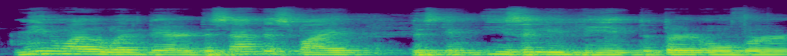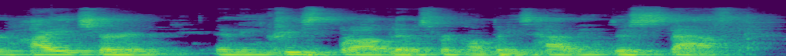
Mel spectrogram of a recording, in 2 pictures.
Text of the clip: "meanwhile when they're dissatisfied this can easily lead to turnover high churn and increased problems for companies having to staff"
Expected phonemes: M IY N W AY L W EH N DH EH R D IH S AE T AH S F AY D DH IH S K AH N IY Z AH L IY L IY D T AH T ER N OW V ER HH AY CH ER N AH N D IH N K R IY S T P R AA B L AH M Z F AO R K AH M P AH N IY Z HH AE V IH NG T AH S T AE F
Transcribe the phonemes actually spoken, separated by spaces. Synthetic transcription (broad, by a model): M IY N W AY L W EH N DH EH R D IH S AE T AH S F AY D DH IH S K AH N IY Z AH L IY L IY D T AH T ER N OW V ER HH AY CH ER N AH N D IH N K R IY S T P R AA B L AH M S F AO R K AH M P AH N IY S HH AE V IH NG T AH S T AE F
